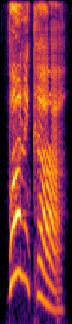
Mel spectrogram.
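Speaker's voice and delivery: put-on high, insistent toddler call; little brother Jamie. A narrator's reading. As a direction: call the babysitter in a high child's voice. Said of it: "said Jamie".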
